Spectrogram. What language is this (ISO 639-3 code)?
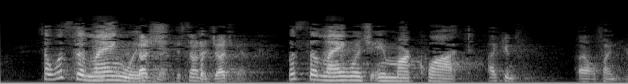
eng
